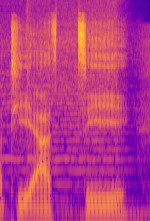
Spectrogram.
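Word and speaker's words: TRIZ: ระบบ คิด ที่ แบบ ทรง พลัง มาก สำหรับ การ แก้ ปัญหา ที่ ดู แล้ว เป็น ไป ไม่ ได้ เลย ทริ เนี่ย อ่าน ว่า Trิ นะ ครับ มัน เป็น ตัว ย่อ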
